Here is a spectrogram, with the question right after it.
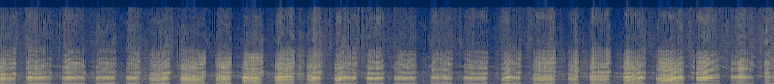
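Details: Continuous pulsing growl from a German hunting terrier, over twenty rasping bursts repeated about every two-thirds of a second, evenly sustained across fifteen seconds with a few higher yelping edges; nothing else clearly heard.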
